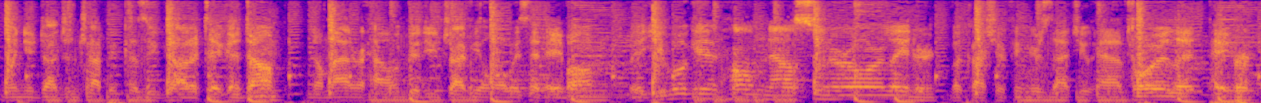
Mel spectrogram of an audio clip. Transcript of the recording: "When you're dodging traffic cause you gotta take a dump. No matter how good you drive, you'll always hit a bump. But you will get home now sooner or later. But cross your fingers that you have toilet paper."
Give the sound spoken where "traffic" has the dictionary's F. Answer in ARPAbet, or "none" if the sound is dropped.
P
